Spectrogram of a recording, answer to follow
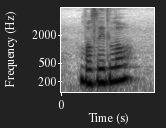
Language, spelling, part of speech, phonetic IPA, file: Czech, vozidlo, noun, [ˈvozɪdlo], Cs-vozidlo.ogg
- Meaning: wheeled land vehicle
